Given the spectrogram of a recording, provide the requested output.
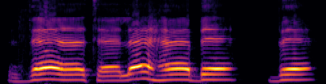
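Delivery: slow, loud "ذات لهب" with a bouncing final b, then "ba" alone; bounced final ba. Shown as a demonstration. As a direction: recite "ذات لهب" and echo the released "ba". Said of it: "You give it a bounce".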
